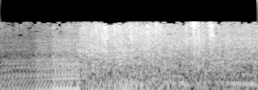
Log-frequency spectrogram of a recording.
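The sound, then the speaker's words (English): A truck engine starting up and pulling away, a low rumbling drone that swells after a brief quieter moment and then holds at a steady, moderately loud level. “With a serious expression, Dennis fires up the truck and they pull away after Jennifer's car.”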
